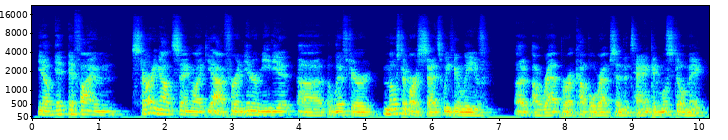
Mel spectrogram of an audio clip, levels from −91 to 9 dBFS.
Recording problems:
off-mic speech; far
room echo; slight; dies away in 0.3 s

